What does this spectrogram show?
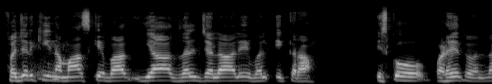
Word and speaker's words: یا ذا الجلال والاکرام: یا ذا الجلال والاکرام، یا ذا الجلال والاکرام۔ اچھا، بہت سے لوگ یا ذو الجلال پڑھ رہے ہوتے ہیں، صحیح تلفظ یہ کہ جب یا کے ساتھ پڑھا جائے گا تو یا ذا الجلال والاکرام، یا ذا الجلال والاکرام، یا ذا الجلال والاکرام، اس انداز سے یہ وظیفہ پڑھنا ہے۔ اب یہ نماز فجر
